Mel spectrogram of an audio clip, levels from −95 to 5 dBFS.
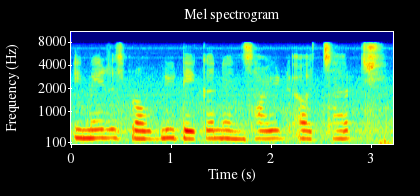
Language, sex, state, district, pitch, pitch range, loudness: English, female, Karnataka, Bangalore, 225 Hz, 225-235 Hz, -15 LUFS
